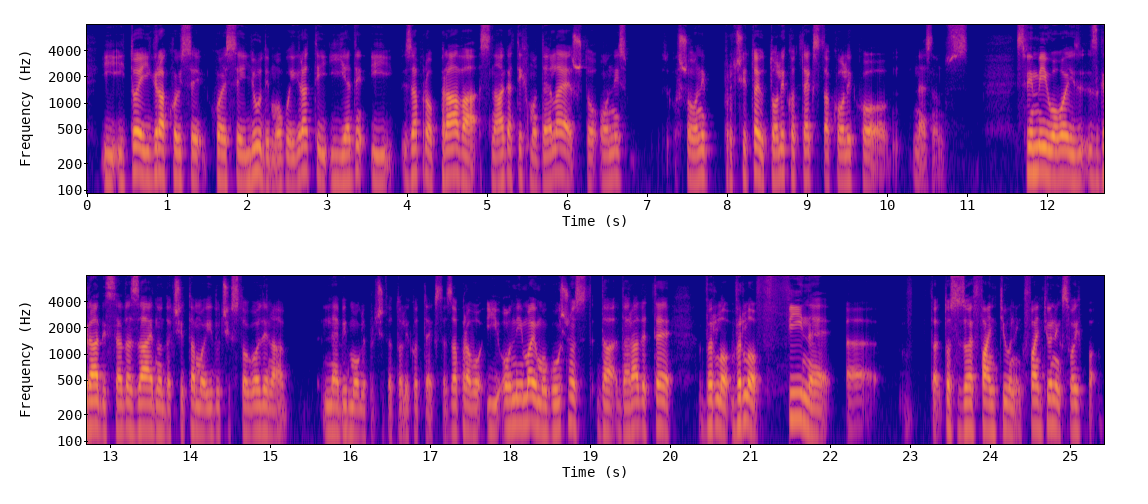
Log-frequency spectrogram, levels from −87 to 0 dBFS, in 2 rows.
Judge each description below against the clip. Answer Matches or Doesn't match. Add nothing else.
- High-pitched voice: Doesn't match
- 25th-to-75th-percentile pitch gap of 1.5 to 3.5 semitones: Matches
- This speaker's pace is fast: Matches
